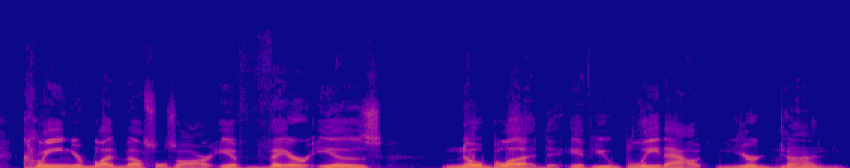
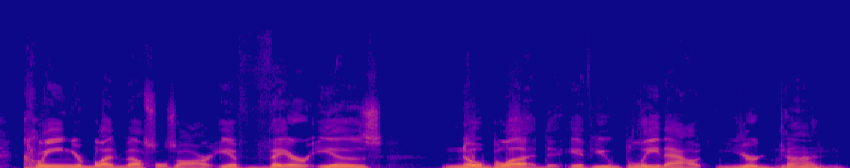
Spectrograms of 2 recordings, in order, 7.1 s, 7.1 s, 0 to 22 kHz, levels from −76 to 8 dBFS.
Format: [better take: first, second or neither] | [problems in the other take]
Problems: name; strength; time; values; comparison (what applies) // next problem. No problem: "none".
neither | none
